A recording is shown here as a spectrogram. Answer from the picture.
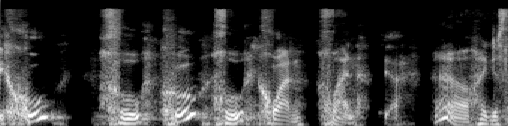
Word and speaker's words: Juan: It's not Juan, it's Juan. It's like a little, like you have to get a little in your throat. It's like if you say who? Who? Juan.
